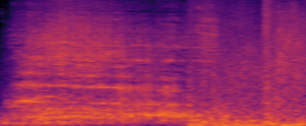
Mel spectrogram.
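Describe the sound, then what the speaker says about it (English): A T-Rex roaring in a Minecraft mod game: one loud, broad, rumbling roar that fills the whole moment, with a deep low-end boom underneath and no talking. "And now I should be able to hear all of his roars."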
